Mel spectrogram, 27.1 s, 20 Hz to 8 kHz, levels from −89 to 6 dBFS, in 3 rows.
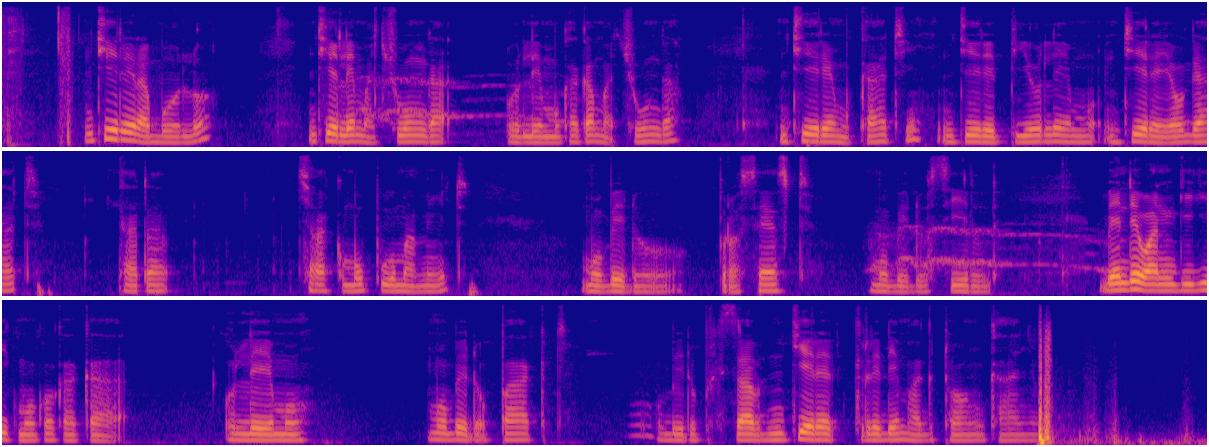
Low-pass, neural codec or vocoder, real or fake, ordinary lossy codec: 7.2 kHz; none; real; none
